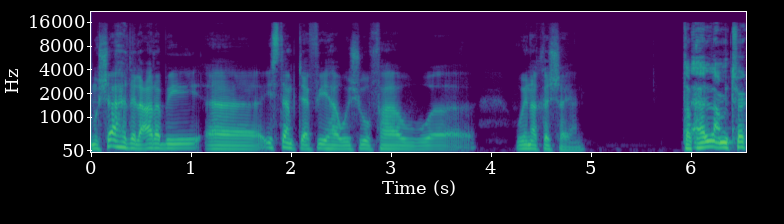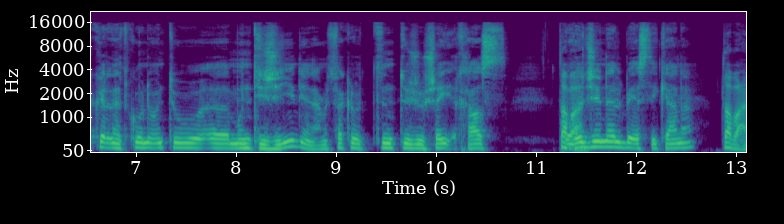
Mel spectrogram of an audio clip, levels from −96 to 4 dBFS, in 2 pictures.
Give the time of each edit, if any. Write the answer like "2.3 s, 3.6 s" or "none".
6.0 s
